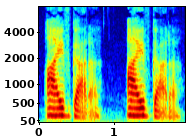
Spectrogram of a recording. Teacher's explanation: The T here pronounced as a flap T or D because it comes between 2 vowels.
